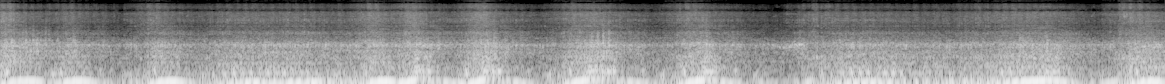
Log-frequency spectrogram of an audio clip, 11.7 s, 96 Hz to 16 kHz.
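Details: 1976 Corvette, blown small-block Chevy V8, lumpy revving in repeated blips with a deep rod knock under the exhaust, heard on one side.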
